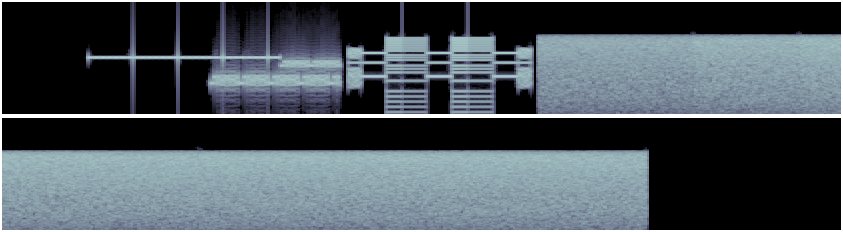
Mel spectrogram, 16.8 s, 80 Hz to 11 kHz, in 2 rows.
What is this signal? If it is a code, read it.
Dial-up modem handshake (V.34 or later), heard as a whistle, warbles, then hiss.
